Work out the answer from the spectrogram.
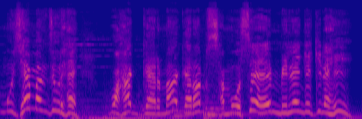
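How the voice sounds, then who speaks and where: A man's voice: extremely high pitch, animated, moderate pace. A man voicing a simple-hearted, loyal, food-loving male cartoon hero in an earnest, exclamatory manner. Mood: stubborn, loyal. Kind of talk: exaggerated cartoon acting. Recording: clear background music.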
